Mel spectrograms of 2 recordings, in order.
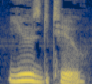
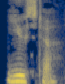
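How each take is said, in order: First: Every sound of both words is fully pronounced. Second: The phrase is reduced and blended into 'useta'. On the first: "Fully pronounced" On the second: "the common, current, yet informal pronunciation of useta"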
